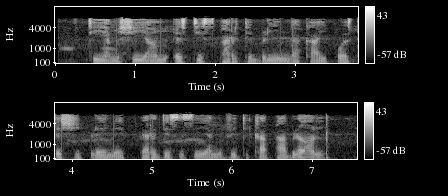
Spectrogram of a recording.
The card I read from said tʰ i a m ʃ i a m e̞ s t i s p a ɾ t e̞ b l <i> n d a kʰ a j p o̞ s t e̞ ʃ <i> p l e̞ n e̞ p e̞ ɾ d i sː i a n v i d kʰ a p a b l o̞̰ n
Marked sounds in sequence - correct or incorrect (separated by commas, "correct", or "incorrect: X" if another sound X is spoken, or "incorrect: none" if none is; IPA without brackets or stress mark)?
correct, correct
